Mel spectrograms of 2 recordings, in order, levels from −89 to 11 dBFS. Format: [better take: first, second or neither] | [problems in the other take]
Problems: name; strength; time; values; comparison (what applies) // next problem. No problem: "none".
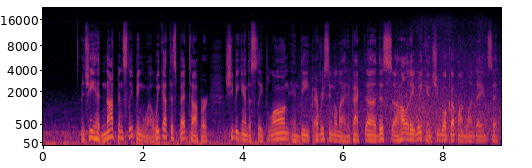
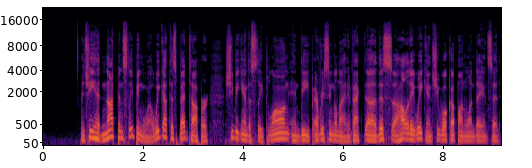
second | rain or running water; noticeable; throughout; 15 dB below the speech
